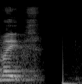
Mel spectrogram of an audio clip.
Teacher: با یا زبر بئی، یا ساکن سے پہلے زبر ہے، اس لیے یہاں یا لین ہوگا۔ یا لین کو نرم آواز کے ساتھ جلدی پڑھیں، معروف پڑھیں، مجہول آواز سے بچیں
